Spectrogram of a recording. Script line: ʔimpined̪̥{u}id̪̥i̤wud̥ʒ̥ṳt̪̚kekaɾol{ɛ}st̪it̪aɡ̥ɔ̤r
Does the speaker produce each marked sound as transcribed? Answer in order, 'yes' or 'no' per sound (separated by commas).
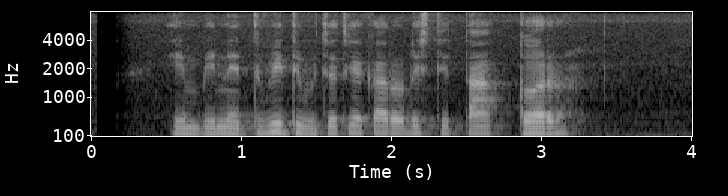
no, no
